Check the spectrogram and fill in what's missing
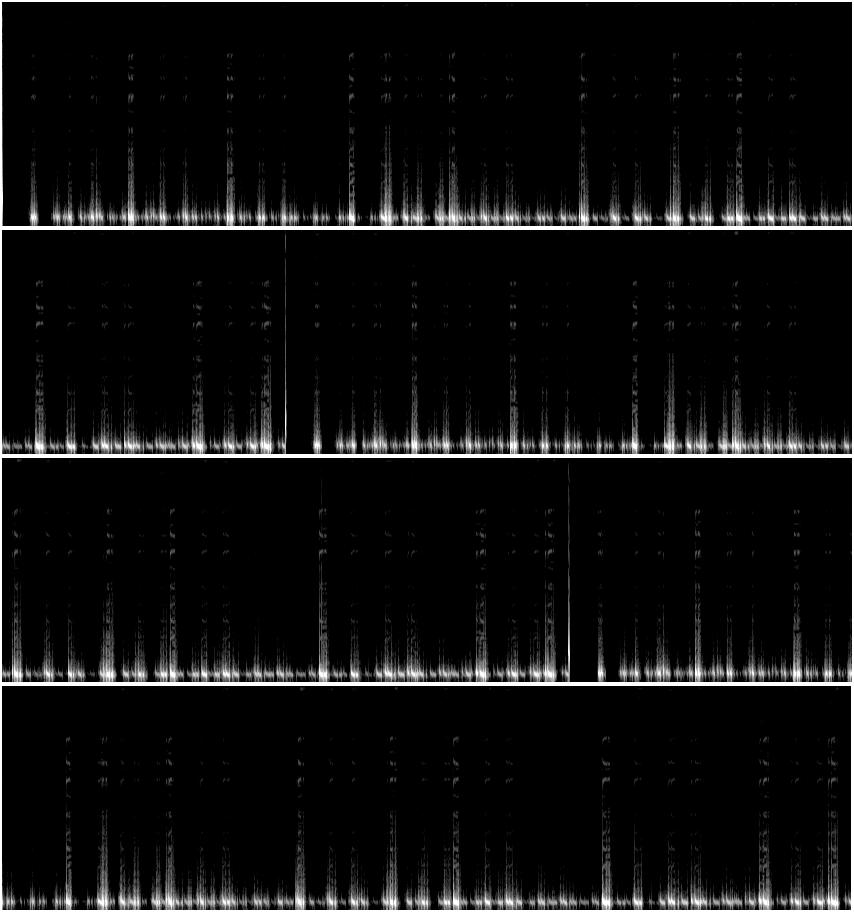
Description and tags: CHATTER TWO SONAR
This is a basic sonar bleep, blip, and actually the pings are bat chatter reworked in audacity.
